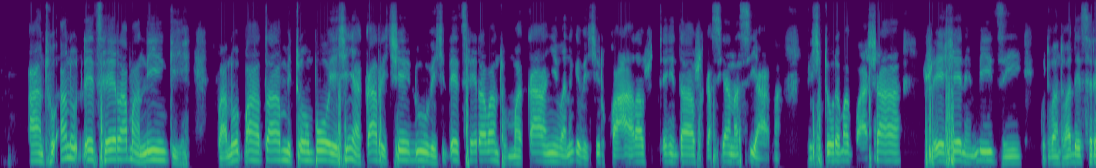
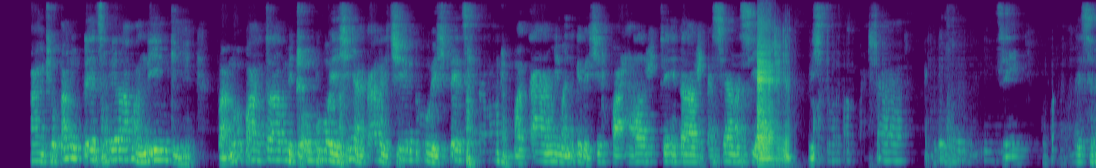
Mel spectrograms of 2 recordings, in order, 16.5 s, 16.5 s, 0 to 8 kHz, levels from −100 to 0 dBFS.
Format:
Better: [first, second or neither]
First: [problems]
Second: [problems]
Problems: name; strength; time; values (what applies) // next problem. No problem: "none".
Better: first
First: none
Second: noise reduction (neural mask model DeepFilterNet 3)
